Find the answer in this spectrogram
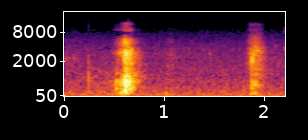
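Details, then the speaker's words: Two short, harsh snorting breaths through the nose from a small pet dog: reverse sneezing, which the vet called common; the owner suspects allergies. "You got that reverse sneezing. That poor, reverse, I think it's allergies."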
